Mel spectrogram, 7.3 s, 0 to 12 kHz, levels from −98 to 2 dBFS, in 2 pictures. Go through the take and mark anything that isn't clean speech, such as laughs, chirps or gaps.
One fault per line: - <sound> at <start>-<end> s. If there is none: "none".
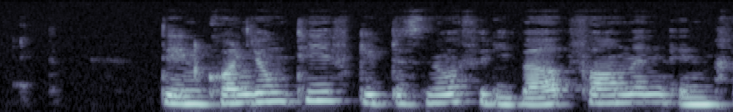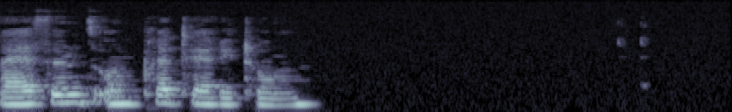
none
